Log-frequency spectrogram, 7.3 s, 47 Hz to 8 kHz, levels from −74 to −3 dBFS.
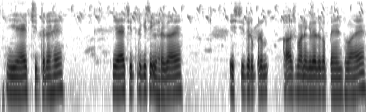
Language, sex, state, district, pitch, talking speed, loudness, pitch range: Hindi, male, Uttar Pradesh, Saharanpur, 120 Hz, 155 wpm, -17 LUFS, 120-125 Hz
